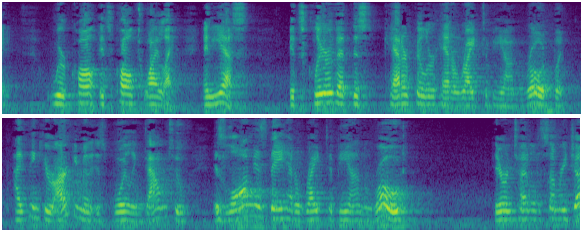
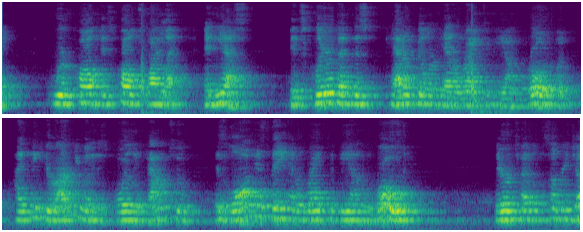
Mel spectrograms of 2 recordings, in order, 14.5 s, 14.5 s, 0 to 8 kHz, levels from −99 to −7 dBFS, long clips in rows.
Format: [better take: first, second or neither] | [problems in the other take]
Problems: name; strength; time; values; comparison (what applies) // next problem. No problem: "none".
first | noise reduction (neural separator model SepFormer DNS4)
